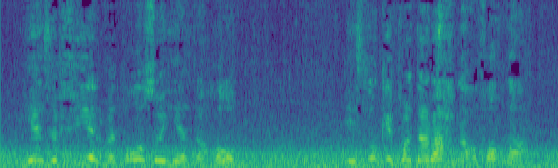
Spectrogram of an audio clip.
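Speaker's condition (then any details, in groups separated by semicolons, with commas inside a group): No condition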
